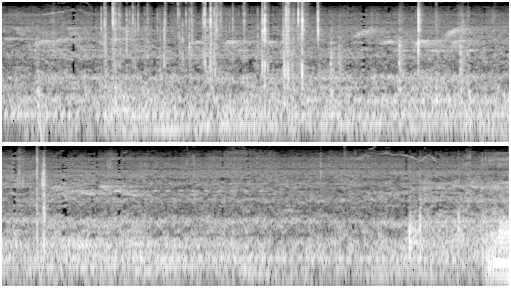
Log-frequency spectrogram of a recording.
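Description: Quiet outdoor background noise with a quick run of small sharp clicks and taps about a second in, lasting about two seconds, then a few single clicks spaced out.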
